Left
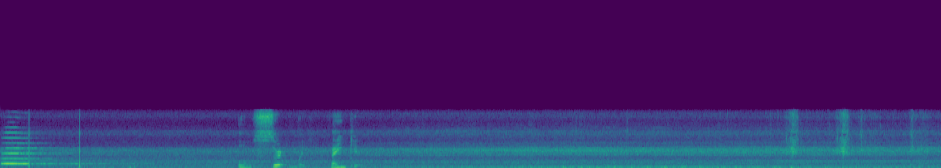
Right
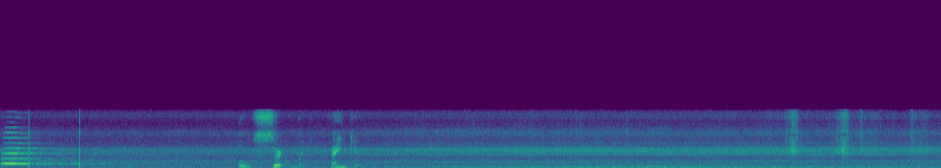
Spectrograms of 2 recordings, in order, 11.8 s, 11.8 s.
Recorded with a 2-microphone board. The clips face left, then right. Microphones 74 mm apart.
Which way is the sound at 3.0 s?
5° left (ahead or behind).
